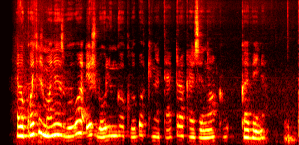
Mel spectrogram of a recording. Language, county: Lithuanian, Vilnius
